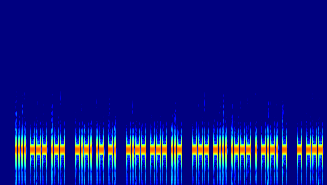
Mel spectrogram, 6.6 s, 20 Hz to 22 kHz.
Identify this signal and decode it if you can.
Morse code, heard as a keyed tone, about 40 wpm, 700 Hz. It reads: HOW CAN YOU OBJECT TO
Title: Sentences from Top 1000 Words - Review Part 3 - 40wpm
